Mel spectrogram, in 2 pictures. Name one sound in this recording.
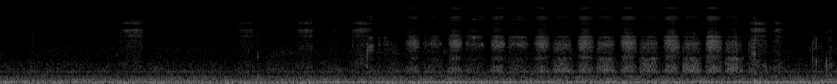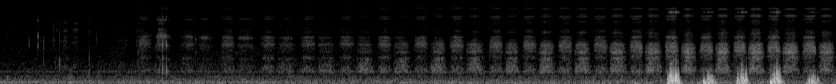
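A small dog snorts and pants right up close.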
